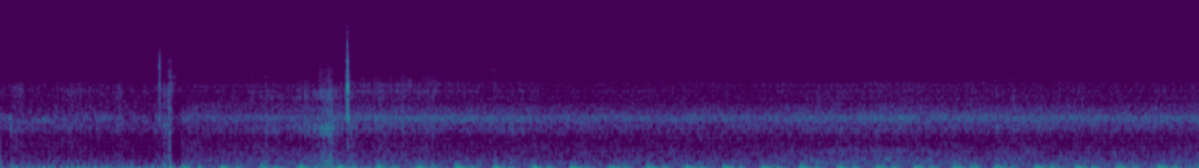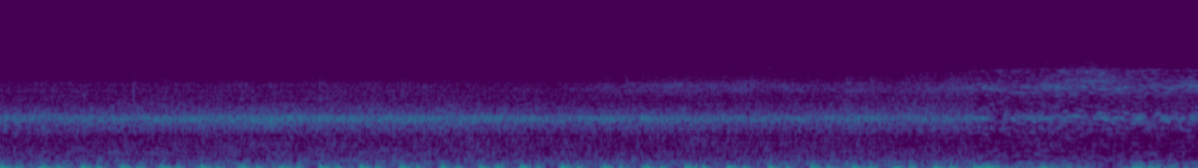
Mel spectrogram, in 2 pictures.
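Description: Fishing reel being cranked through a steady retrieve, the handle turns heard as evenly spaced low thumps about two to three a second, over a faint steady hum. Two sharp clicks come in the first few seconds.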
